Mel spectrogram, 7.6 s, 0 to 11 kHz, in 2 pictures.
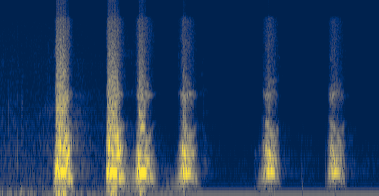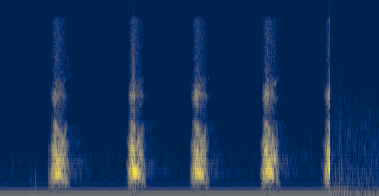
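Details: Bernese Mountain Dog Nabat, met a nervous harmless ground snake in the forest, barks loudly: eleven sharp, deep barks, the first three quick and strongest, then steadier ones spaced roughly every 0.7 seconds, with near silence between.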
